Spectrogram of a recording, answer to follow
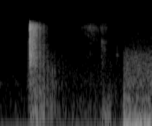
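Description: A single sharp computer-keyboard key click about half a second in, then a short soft bump near the end, over otherwise near silence.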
